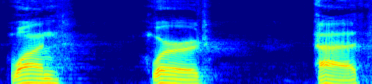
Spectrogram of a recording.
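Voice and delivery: word by word, long pauses between; talking slowly. Shown as a demonstration. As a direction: drag it out, one isolated word at a time. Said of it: "when I talk slowly".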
